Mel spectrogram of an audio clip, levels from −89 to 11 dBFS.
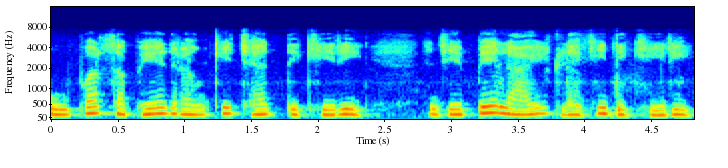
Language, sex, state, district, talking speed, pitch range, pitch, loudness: Rajasthani, female, Rajasthan, Nagaur, 125 wpm, 160-185 Hz, 165 Hz, -16 LUFS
